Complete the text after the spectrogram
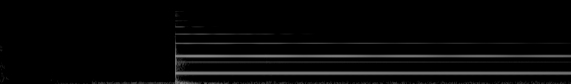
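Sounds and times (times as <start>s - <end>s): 
meditation bell ringing: 1.8s - 5.6s.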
